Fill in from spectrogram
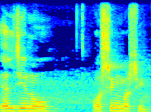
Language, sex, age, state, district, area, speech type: Gujarati, male, 18-30, Gujarat, Morbi, urban, spontaneous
